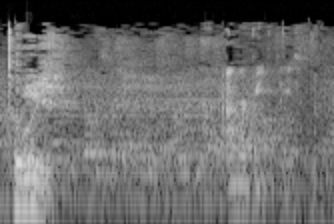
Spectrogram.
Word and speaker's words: Týr: First of all, tell us how to pronounce the band name. Tuir. And repeat, please. Tuir. Tuir. Okay. Toir?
